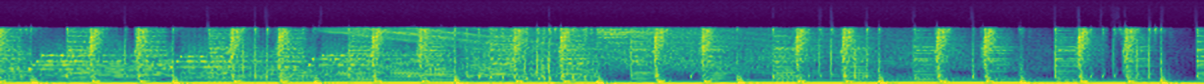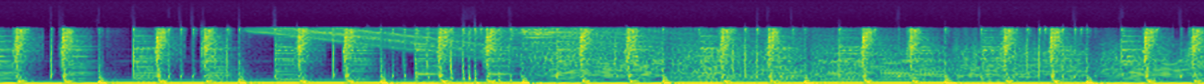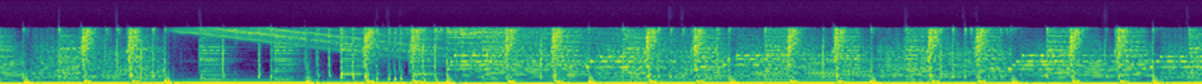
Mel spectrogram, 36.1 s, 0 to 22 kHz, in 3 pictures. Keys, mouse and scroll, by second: 5.0 click, 18.3 click, 27.2 middle click.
